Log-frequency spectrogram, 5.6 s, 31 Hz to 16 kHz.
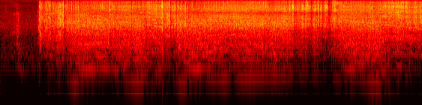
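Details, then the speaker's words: Starter motor bench-tested off a MIG welder at about 12–14 V DC: spins up to a steady, clean whir with no grinding or rattle; runs freely and sounds healthy. "there you go it's fine that's how you can bench test the starter motor easy as that"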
